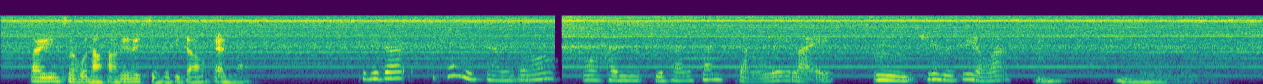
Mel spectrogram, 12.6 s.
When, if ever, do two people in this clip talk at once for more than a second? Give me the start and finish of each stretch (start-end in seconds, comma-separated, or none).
none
